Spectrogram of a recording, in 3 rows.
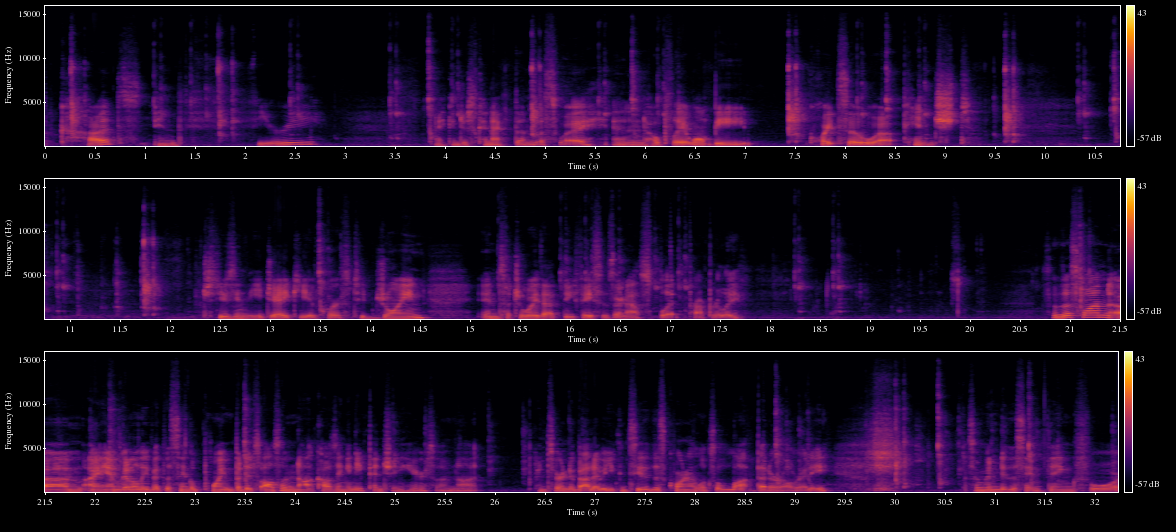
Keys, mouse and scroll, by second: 0.2 g, 1.8 g, 4.8 j, 7.4 j, 9.5 j, 11.7 j, 21.0 Tab, 22.1 Tab, 23.4 Tab, 30.0 Tab.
